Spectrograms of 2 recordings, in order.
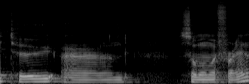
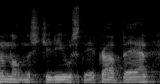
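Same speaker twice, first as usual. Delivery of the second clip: usual speaking voice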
